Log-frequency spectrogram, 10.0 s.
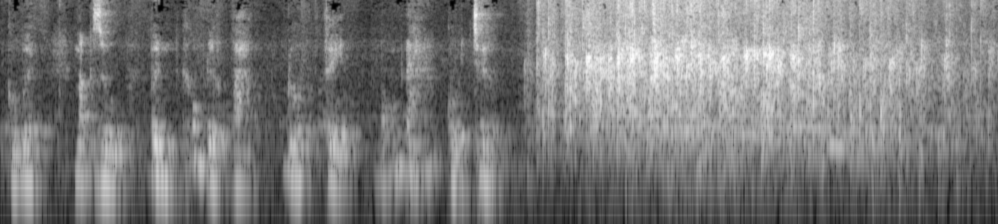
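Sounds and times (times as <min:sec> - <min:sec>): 
speech: 0:00.1 - 0:05.1
group of children clapping: 0:05.2 - 0:09.9.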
